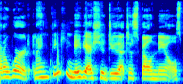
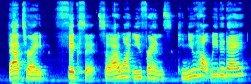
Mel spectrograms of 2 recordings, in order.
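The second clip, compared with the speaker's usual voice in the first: normal talking voice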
